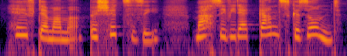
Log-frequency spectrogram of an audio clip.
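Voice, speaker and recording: A woman's voice: sits high, moderate pace, a little mellow, voice pushed up, lightly acted. A woman reading an audiobook, voicing a grown son who speaks urgently and anxiously. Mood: praying. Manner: urgent, pleading.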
